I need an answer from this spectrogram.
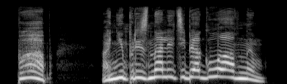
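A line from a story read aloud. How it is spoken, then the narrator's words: Exclaimed. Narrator (Russian): воскликнул Марко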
